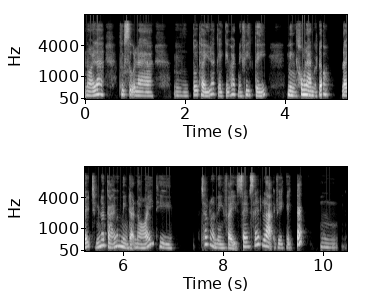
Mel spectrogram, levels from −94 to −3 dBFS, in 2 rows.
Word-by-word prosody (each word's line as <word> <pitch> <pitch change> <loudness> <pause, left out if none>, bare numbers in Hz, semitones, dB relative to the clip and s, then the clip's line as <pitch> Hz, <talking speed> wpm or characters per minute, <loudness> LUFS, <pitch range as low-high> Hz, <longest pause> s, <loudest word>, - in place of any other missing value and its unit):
nói 175 0 +1
là 215 +1 +4 0.3
"Thực 205 - -2
sự 205 - +5
là, 160 -2 -1 0.4
ừm, 160 -2 -12
tôi 190 0 0
thấy 160 -3 +2
là 230 +5 -2
cái 160 - -4
kế 155 +1 -5
hoạch 210 +2 -3
này 150 - -8
phi 195 - -1
thực 185 - -23
tế, 160 -4 +1 0.5
mình 185 -4 +3
không 210 +6 +6
làm 180 -4 +7
được 155 - -9
đâu." 205 +2 +6 0.3
Đấy 175 +3 +5
chính 185 +6 -3
là 255 - +1
cái 190 +1 -2
mà 225 - -1
mình 185 -6 0
đã 145 - 0
nói, 165 - -3
thì 165 - -7 0.6
chắc 305 0 -2
là 220 -7 -3
mình 155 -2 -6
phải 140 -3 -1
xem 200 0 +2
xét 280 +6 +1
lại 225 -3 +3
về 165 -2 -7
cái - - -9
cách, - - +5 0.3
ừm 180 +2 -15
180 Hz, 235 wpm, -23 LUFS, 160-210 Hz, 0.6 s, làm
